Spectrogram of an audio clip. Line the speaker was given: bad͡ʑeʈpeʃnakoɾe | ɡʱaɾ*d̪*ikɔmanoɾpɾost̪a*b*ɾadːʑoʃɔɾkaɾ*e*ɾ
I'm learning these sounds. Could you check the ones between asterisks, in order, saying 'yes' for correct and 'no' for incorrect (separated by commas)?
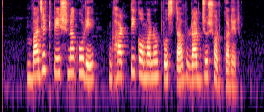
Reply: no, yes, yes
